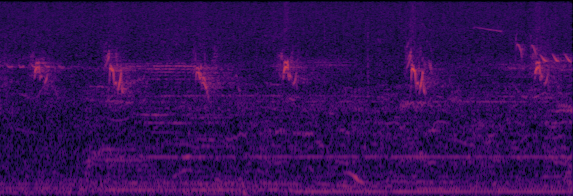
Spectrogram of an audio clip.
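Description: A small songbird calling over and over, each call a quick down-slurred chirp, about every two-thirds of a second. A second bird gives a short, fast trill near the end.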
